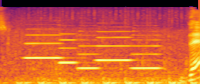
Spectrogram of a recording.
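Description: Small cartoon boat's engine chugging low and steady, with a short tune of plain, high single notes playing over it.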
